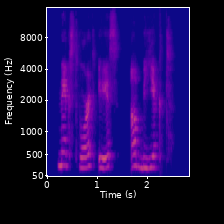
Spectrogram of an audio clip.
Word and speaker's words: объект: Next word is объект, объект, объект. In this case, we have a vowel Е, and it's pronounced as a combination of Y and E.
